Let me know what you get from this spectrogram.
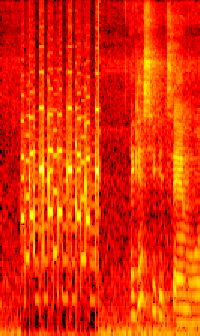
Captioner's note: computer chirps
